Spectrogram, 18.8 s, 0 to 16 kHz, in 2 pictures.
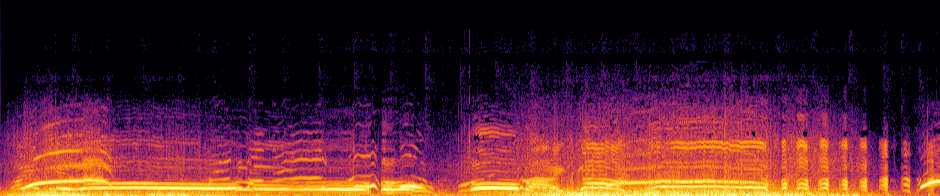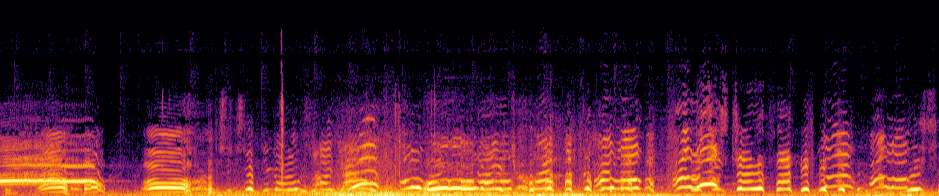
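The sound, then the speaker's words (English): Riders scream and whoop on a 138-foot roller coaster, the tallest of its kind in the UK, at Blackpool's Pleasure Beach: overlapping high, wavering shrieks and yells over steady rushing wind noise, carrying on throughout. “Well, that's the sound of people on roller coasters, isn't it?”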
